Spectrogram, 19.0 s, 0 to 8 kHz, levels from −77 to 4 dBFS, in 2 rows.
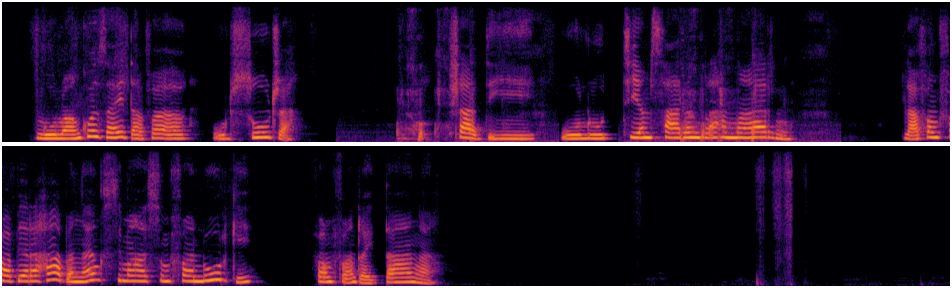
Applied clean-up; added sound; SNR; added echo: neural separator model SepFormer DNS4.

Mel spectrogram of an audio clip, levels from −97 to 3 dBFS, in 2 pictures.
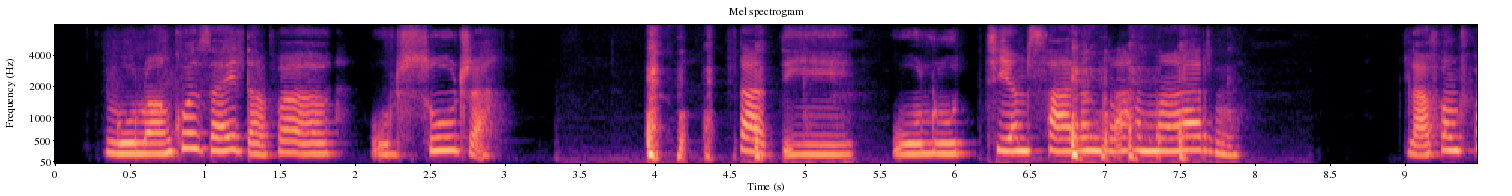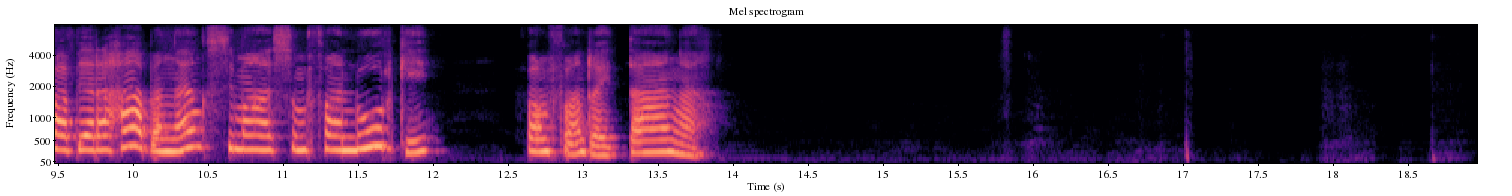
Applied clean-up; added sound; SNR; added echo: neural mask model RNNoise.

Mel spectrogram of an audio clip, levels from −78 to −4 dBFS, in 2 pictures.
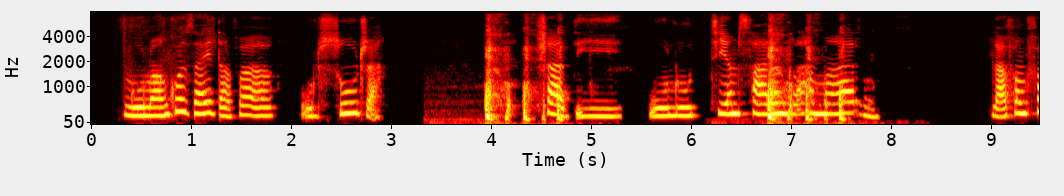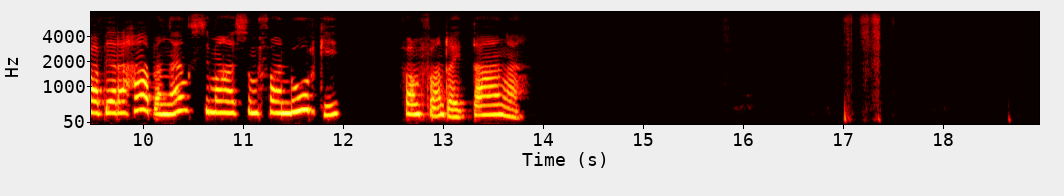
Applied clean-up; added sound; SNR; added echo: classical method spectral subtraction.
